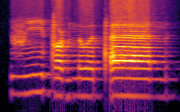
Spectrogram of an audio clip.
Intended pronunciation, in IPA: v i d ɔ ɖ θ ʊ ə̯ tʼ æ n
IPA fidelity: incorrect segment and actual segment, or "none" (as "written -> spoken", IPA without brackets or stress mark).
θ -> n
